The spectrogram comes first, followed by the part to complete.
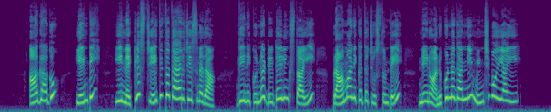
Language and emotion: Telugu, surprised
